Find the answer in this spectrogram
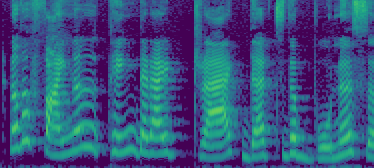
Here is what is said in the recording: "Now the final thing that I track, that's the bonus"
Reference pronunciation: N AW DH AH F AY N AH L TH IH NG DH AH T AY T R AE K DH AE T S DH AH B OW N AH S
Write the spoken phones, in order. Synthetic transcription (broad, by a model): N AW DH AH F AY N AH L T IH NG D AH T AY T R AE K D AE T S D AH B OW N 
